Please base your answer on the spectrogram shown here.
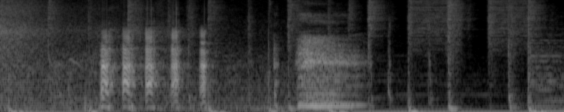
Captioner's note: laughs; electronic music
